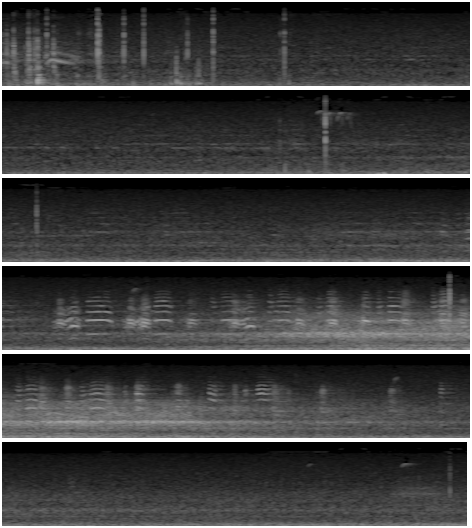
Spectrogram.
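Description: Canada geese honking: a run of repeated honks that starts about halfway through and goes on for several seconds before fading.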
